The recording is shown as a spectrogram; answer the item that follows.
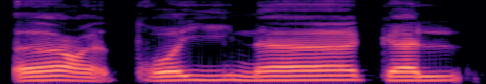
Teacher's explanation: یہاں پر آ نہیں ہے، یہاں پر اع ہے، حمزہ عین زبر اع، اس کو اع پڑھا جائے گا، آ نہیں پڑھا جائے گا۔ دوسری غلطی یہاں پر دیکھیں طا ہے، تا نہیں، کہ ہم اس کو تینا پڑھتے ہیں، آتینا، یہ دونوں غلط طریقے ہیں۔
